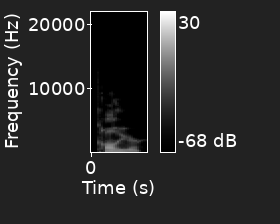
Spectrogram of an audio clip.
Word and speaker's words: Collyer: Collier?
